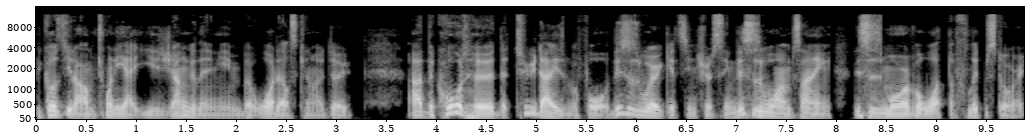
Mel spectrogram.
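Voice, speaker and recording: Someone with an Australian accent talks at a fairly quick pace with lively intonation. The sound is dry and close with no echo, and the background is quiet. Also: man, fairly low pitch for a man. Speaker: podcast host. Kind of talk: commentary on news story. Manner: casual, sarcastic.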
